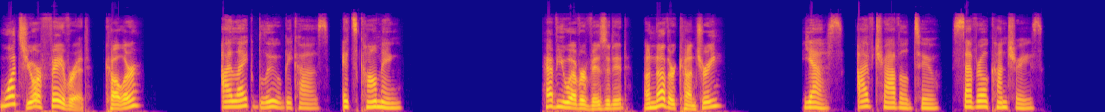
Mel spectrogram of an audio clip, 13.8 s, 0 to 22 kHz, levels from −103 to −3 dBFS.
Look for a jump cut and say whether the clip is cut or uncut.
cut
